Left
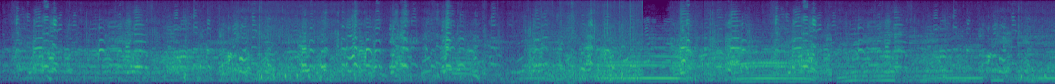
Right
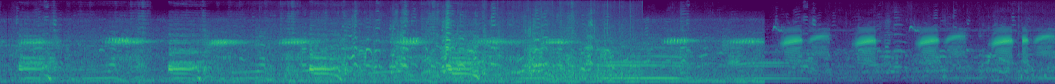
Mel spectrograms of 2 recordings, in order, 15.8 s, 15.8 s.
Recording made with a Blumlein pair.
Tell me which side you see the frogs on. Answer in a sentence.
You can hear the frogs on the right.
